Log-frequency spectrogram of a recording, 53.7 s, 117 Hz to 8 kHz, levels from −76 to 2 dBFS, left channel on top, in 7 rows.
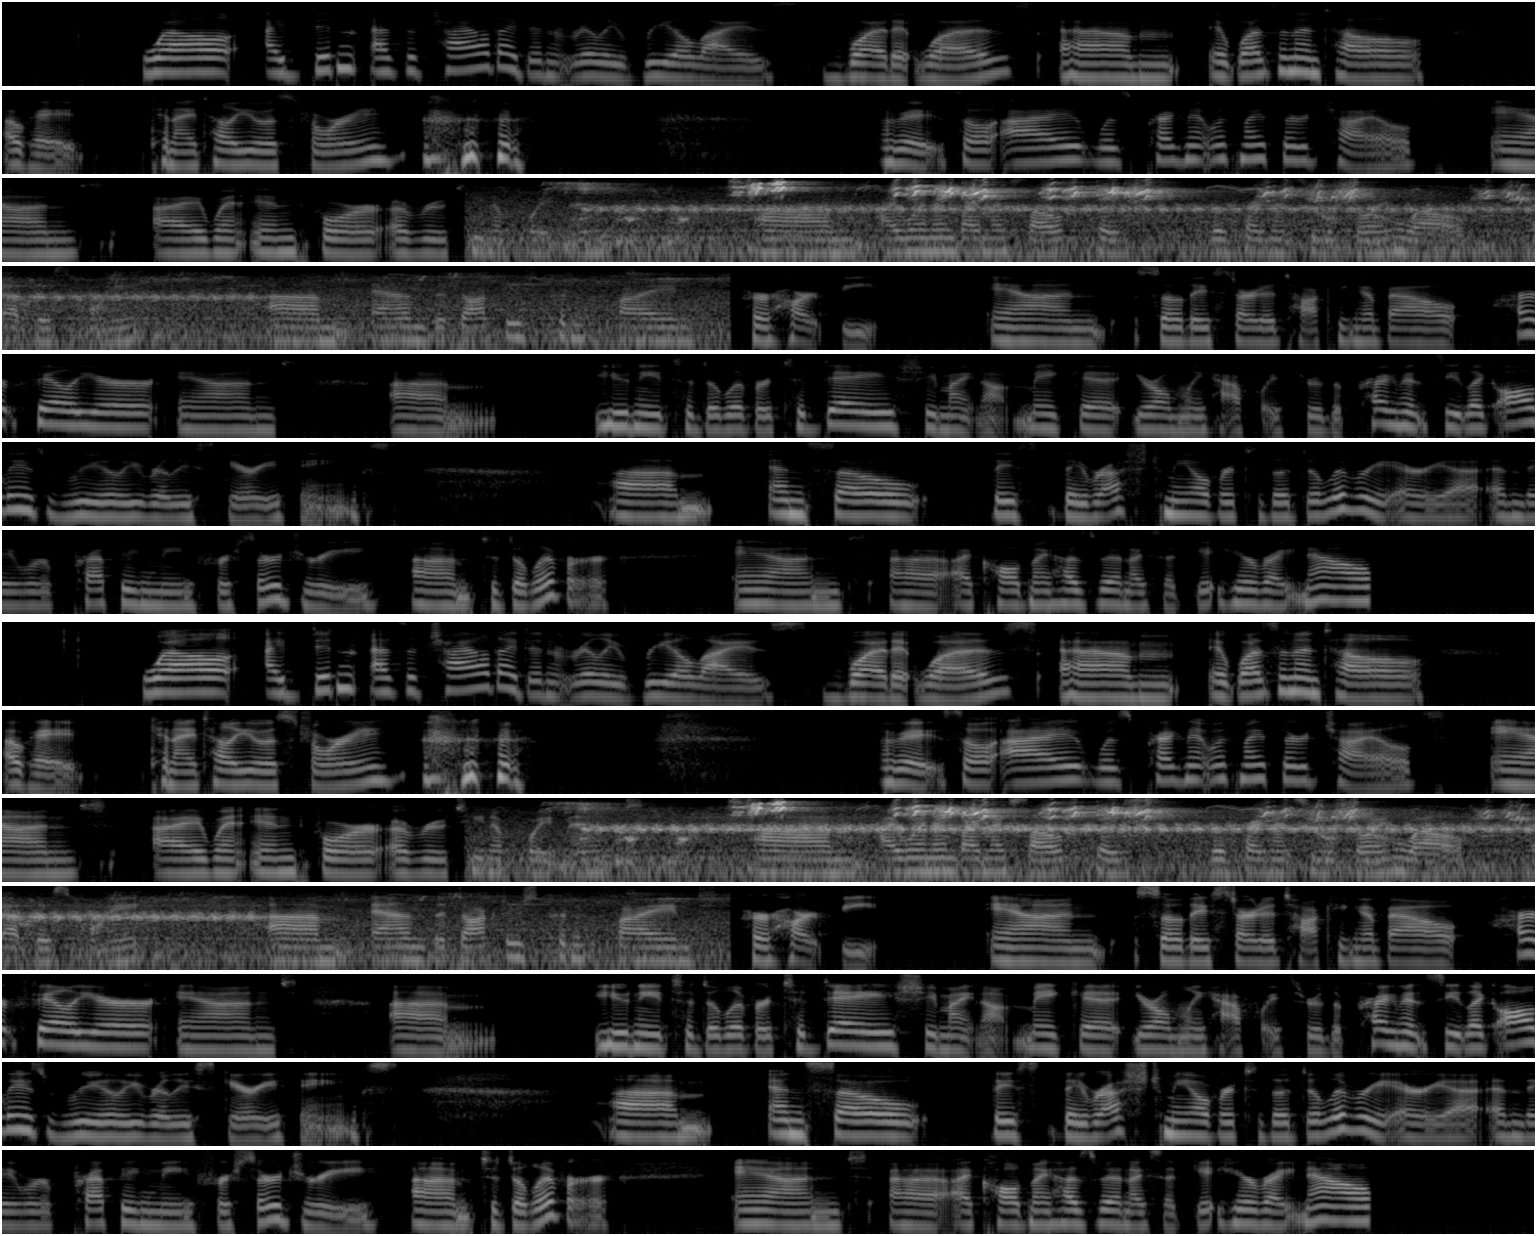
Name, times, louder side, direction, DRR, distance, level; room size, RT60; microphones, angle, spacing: voice 1, 0.7-7.1 7.7-8.1 8.4-10.3 11.0-11.4 12.1-21.1 21.4-27.4 27.9-33.1 33.6-41.0 41.4-41.9 42.2-42.9 43.3-52.8, right 5 dB, 80° right, 7.3 m, -39 dB
Bird, 17.7-26.6, equal, ahead, 0.7 m, -29 dB
sound 1, 18.2-24.3, right 7 dB, 60° right, 3.1 m, -36 dB
open air
head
